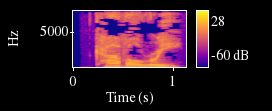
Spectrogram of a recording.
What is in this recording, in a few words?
"Cavalry", English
